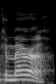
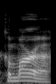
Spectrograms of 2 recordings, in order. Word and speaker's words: Kamara: Alvin Kamara, or Kamara, however you want to pronounce it. I've heard it both ways.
